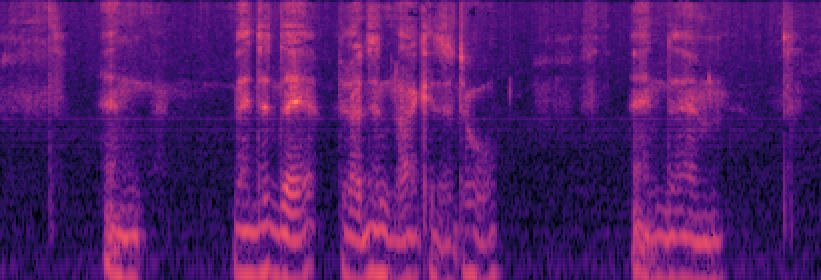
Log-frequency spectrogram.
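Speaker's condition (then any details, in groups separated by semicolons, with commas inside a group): Multiple system atrophy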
